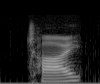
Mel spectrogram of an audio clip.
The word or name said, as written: chai2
